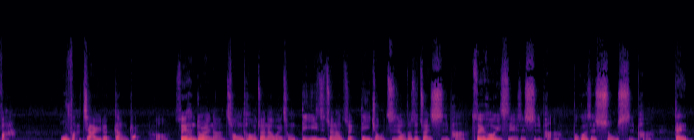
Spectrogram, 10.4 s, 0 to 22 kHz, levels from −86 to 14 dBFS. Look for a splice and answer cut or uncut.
cut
